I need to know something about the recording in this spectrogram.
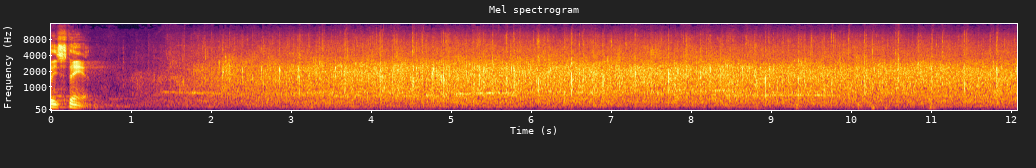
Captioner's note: applause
